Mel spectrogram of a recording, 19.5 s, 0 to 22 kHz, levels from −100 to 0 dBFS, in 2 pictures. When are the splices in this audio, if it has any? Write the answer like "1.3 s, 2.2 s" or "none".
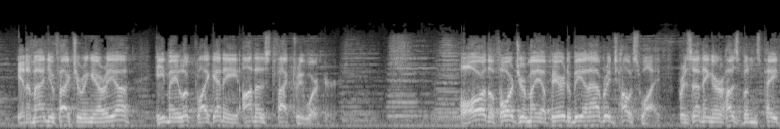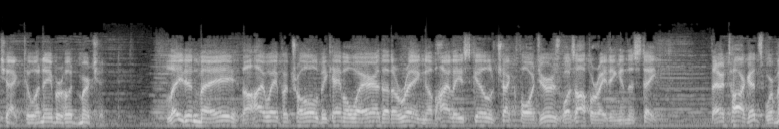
8.0 s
